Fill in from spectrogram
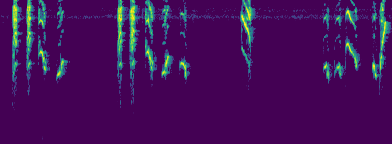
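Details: Greater green leafbird, known as cucak ijo, sings clusters of sharp clicks and downslurred whistles in three separate bursts with short silences, a soft low hum underneath.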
